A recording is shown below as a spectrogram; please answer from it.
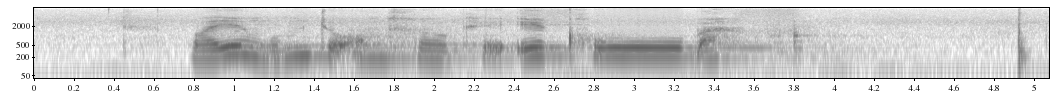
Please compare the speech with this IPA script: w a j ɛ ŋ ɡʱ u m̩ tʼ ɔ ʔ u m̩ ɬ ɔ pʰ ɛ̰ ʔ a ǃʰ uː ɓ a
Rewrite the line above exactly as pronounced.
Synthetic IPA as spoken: w a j ɛ ŋ ɡʱ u m̩ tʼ ɔ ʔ o m̩ ɬ ɔ pʰ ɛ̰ ʔ e ǃʰ uː ɓ a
